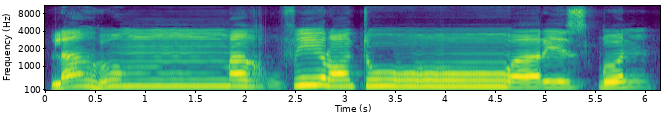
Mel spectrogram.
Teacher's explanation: Tanwin bertemu dengan wawu, cara bacanya masuk ke wawu disertai dengung 2 ketukan karena idgham bi gunnah.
